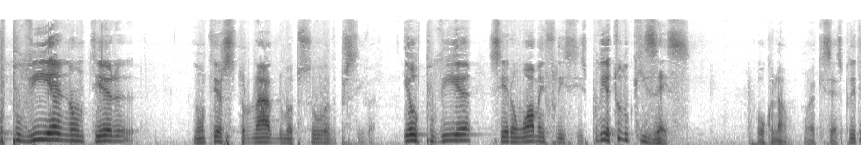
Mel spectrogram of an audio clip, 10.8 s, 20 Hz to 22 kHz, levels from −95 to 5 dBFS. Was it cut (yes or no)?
no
